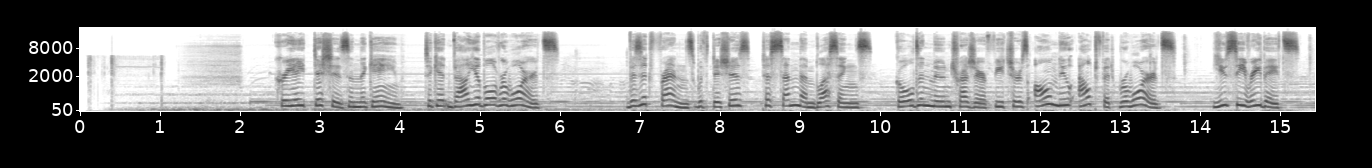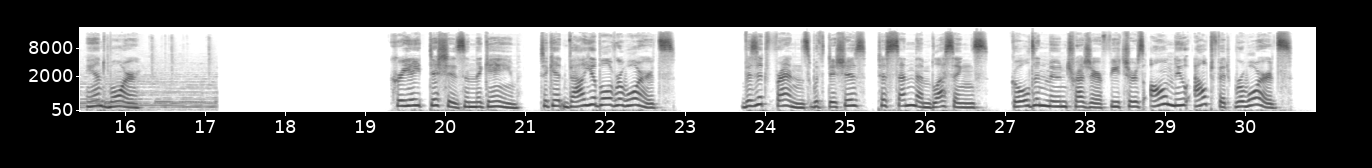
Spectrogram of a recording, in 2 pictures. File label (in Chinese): 外籍英女, 旁白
